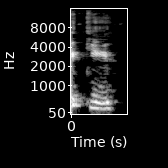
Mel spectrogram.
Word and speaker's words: Icky: kid his name is icky say hi to icky hi icky his name is at the top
